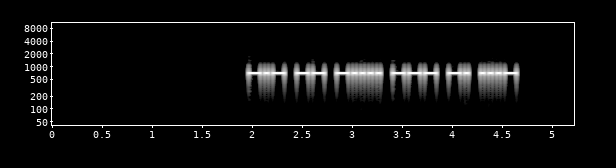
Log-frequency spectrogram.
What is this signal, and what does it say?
Morse code, heard as a keyed tone, about 30 wpm, 700 Hz. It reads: KM6ONV
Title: USA Call Signs - 6 Characters - Repeated 3x - 30wpm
